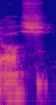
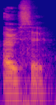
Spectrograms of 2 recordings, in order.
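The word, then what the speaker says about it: osu!: The U is yes, it is OS. The U is silent because The I've heard.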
